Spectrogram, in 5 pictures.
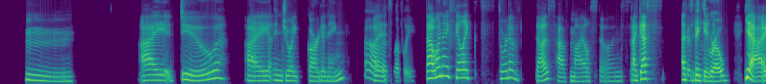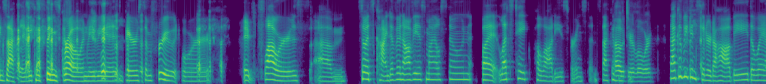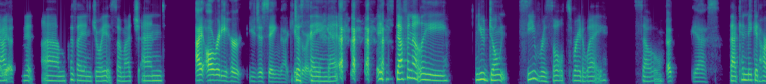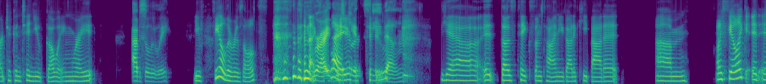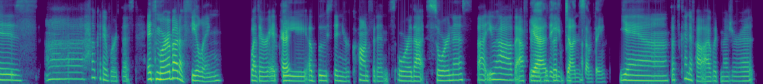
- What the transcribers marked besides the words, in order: drawn out: "Hmm"; laugh; chuckle; laugh; stressed: "feel"; chuckle; stressed: "day"; drawn out: "Yeah"
- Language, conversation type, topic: English, unstructured, How do you measure progress in hobbies that don't have obvious milestones?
